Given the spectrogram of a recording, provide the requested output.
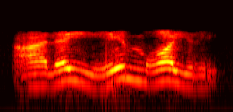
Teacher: فالميم من الشفتين والغين من أدنى الحلق · Term: متباعدان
